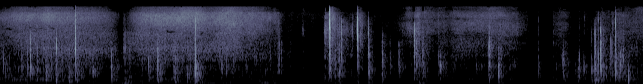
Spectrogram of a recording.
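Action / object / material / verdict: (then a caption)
scrape / glossy paper magazine pages / paper / none. A flat hand with long nails rubs across the pages of an open glossy paper magazine lying flat, making a soft, bright papery hiss. It then taps the pages with a fingertip and turns a page, producing a series of sharp, crisp crinkles and clicks after a brief pause.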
